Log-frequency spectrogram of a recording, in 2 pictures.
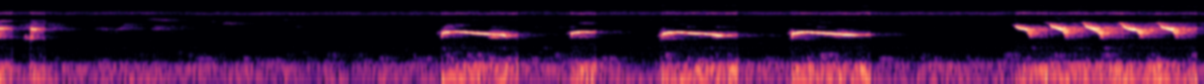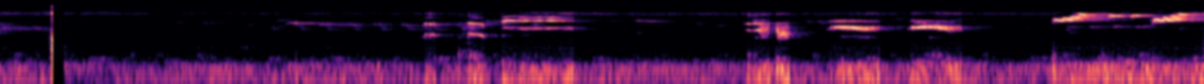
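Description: Small birds chirping in short bursts: a run of four quick falling whistled notes, then a fast trill of repeated notes, then a jumble of varied chirps, over a low steady rumble and a thin steady high tone. A single sharp click comes near the middle.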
